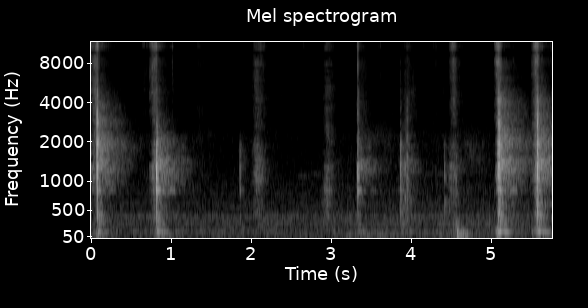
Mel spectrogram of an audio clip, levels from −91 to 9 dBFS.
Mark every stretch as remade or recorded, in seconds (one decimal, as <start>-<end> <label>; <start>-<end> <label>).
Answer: 0.0-5.8 recorded

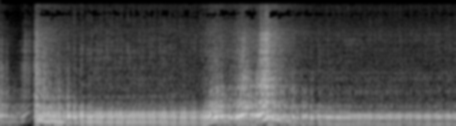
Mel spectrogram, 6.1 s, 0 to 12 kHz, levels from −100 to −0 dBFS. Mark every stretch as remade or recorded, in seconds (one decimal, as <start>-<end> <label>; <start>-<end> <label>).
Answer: 0.0-6.1 recorded

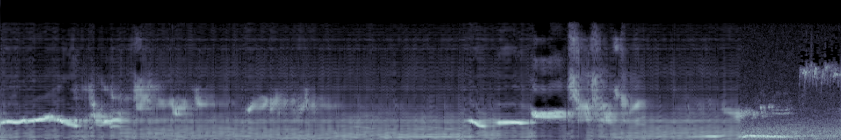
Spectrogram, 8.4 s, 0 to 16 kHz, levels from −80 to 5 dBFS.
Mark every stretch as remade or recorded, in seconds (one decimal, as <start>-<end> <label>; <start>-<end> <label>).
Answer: 0.0-7.4 remade; 7.4-8.4 recorded

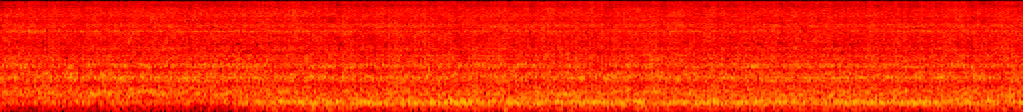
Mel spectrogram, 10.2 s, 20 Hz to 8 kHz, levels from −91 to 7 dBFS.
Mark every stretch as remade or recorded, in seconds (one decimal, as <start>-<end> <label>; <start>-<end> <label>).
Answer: 0.0-1.8 remade; 1.8-2.6 recorded; 2.6-6.8 remade; 6.8-9.4 recorded; 9.4-10.2 remade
